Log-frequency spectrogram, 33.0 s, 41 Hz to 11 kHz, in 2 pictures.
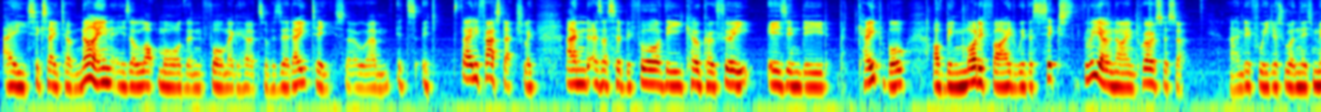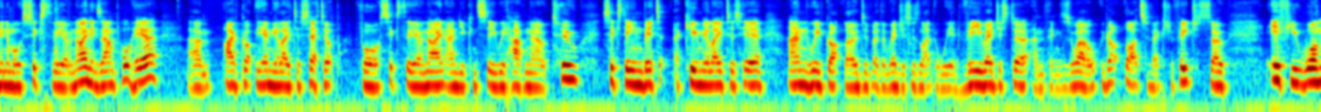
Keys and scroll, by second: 11.5 F6, 13.4 Escape, 14.2 alt+f, 15.8 F6, 17.0 Return.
